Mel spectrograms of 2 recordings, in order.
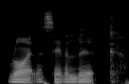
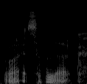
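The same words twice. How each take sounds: First: Said in the usual way. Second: Breathy whisper, much softer; whispered test line. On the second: Real, not acted. Streamer whispering a test line to check his audio. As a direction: whisper it into the mic to test the effect.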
